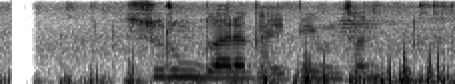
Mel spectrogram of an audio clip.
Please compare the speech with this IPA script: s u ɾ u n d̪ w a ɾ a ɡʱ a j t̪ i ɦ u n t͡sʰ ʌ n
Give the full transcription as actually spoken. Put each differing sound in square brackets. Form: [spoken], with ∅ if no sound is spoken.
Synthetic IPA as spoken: s u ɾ u [m] d̪ w a ɾ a ɡʱ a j t̪ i ɦ u n t͡sʰ ʌ n

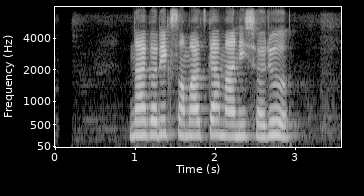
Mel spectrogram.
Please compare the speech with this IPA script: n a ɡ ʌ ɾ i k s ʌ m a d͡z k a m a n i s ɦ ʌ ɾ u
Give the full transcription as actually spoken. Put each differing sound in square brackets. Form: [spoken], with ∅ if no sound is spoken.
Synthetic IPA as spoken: n a ɡ ʌ ɾ i k s ʌ m a d͡z k a m a n i s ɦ ʌ ɾ u

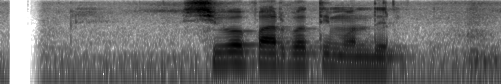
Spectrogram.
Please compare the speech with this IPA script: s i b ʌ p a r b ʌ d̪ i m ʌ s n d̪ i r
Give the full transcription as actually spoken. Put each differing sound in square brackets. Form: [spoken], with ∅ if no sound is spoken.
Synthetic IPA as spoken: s i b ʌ p a r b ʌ [t̪] i m ʌ [∅] n d̪ i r

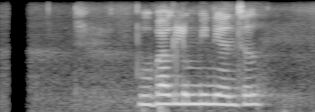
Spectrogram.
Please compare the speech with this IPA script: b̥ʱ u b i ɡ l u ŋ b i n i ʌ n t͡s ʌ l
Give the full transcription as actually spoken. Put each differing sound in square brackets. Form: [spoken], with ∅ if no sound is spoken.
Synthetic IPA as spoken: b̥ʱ u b [a] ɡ l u [m] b i n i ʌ n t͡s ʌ l

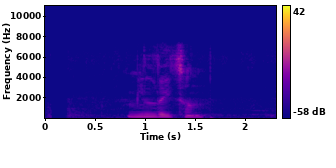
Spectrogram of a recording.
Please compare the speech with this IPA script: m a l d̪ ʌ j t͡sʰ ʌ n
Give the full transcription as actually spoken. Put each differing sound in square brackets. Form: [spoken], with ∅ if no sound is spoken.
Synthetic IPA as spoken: m [i] l d̪ ʌ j t͡sʰ ʌ n

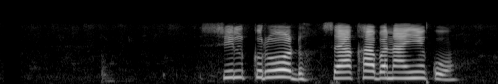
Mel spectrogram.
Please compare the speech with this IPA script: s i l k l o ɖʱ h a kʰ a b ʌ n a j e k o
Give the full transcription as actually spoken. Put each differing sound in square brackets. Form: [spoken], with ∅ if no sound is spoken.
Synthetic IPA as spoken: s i l k [ɾ] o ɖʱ [s] a kʰ a b [ə] n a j e k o

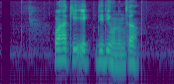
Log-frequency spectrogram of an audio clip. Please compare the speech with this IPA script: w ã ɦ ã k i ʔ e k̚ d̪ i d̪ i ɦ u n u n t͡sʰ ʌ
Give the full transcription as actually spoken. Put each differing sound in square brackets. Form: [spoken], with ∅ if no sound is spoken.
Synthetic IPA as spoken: w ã ɦ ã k i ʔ e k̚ d̪ i d̪ i ɦ u n u n t͡sʰ ʌ

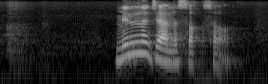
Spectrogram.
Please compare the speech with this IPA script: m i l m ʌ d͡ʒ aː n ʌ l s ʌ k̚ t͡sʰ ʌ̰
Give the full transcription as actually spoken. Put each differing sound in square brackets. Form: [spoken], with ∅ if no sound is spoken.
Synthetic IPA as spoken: m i l [n] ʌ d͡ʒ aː n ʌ [∅] s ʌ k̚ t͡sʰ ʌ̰

